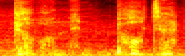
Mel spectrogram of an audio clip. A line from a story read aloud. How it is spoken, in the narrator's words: Malfoy said quietly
